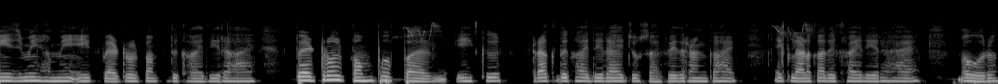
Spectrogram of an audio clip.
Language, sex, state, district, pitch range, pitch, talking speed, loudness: Hindi, male, Maharashtra, Pune, 145-160 Hz, 150 Hz, 190 wpm, -30 LUFS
